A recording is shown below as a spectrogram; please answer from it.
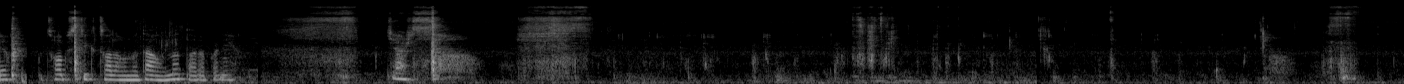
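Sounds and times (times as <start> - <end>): chewing and slurping noodles: 5.9 - 13.9.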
